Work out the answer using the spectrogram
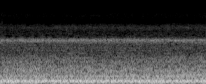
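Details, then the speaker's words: Paint sandmill before bearing replacement: loud steady low rumble with rough gritty hum and faint high whine; owner suspects worn bearings. "This sandmill is making too much noise. So I doubt the bearings are no good."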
